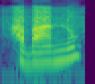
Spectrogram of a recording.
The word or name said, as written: Abano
